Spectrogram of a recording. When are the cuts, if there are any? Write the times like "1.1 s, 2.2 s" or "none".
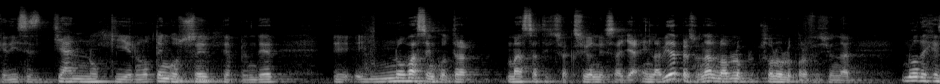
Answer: none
